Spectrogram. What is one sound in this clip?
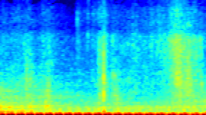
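Tall grass rustles as it is pushed aside.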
